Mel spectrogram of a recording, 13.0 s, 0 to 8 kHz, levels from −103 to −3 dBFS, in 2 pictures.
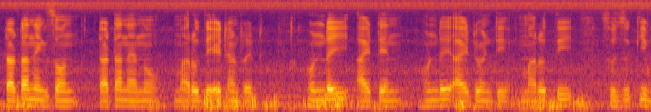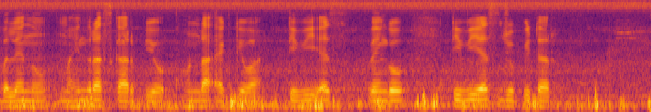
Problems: constant background noise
